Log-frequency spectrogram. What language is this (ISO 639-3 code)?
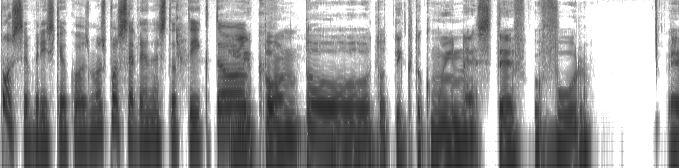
ell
